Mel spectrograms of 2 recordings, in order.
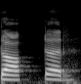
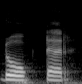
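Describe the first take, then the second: First: The first vowel sounds close to an open 'a'. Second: The first vowel sounds like a rounded 'o'. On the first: The speaker calls it right. "इसको अ की ध्वनि से उच्चारित करते हैं" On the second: The speaker calls it wrong. "ना कि"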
